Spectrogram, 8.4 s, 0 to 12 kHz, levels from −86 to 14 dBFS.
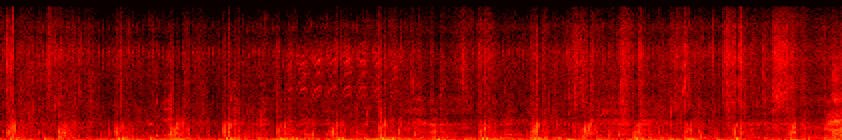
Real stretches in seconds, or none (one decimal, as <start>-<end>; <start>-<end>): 0.0-4.2; 4.7-7.5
